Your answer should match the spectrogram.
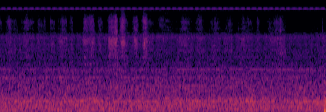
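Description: Wet paintbrush stroking over water-soluble oil pastel on paper: faint, soft brushing strokes, thickest a little after a second in, spreading and blending the pastel with water.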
